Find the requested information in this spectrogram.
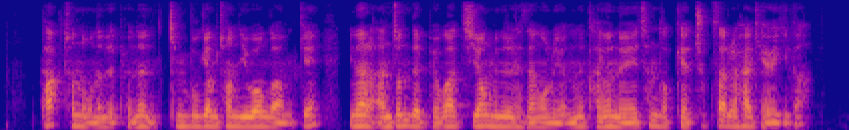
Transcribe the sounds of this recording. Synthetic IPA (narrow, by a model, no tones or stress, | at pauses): pak̚t͡ɕ͈ʌnonɯde̞pʰjonɯnkimbuɡjʌmt͡ɕʌniwʌnɡwaɦamk͈e̞ | inaɾa̰nd͡ʑʌnde̞pʰjoɡat͡ɕijʌŋminɯɭte̞sʰaŋɯɾojʌnɯnkaŋjʌnɦwe̞ːt͡ɕʰamsʰʌkʰe̞t͡ɕʰu̥k̚s͈aɾɯɭɦaɭke̞we̞ɡida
